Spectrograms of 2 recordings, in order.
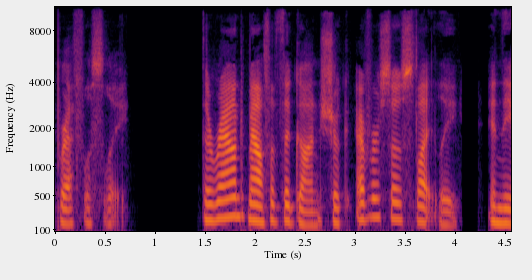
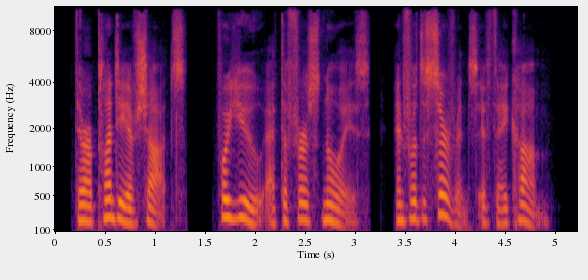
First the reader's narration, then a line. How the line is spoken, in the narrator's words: she went on in that fierce undertone, and then, passionately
